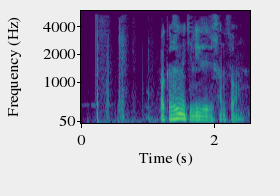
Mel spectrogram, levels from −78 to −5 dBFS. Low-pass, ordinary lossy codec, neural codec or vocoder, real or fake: 5.4 kHz; MP3, 24 kbps; codec, 16 kHz, 6 kbps, DAC; fake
